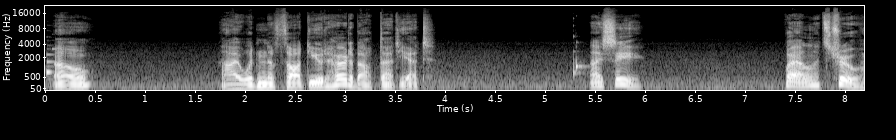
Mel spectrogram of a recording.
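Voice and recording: A man does a put-on character voice at a slow pace, with big pitch swings, vocal fry and long, frequent pauses. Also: medium pitch for a man.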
